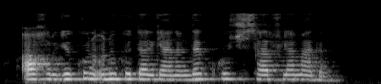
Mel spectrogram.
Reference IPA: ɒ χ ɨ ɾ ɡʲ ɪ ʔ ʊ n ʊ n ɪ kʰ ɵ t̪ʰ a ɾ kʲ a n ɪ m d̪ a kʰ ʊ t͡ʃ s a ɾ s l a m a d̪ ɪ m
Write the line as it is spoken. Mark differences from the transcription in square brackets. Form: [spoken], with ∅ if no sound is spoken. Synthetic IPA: ɒ χ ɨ ɾ ɡʲ ɪ [k] ʊ n ʊ n ɪ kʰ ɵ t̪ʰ a ɾ [ɡʲ] a n ɪ m d̪ a kʰ ʊ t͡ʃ s a ɾ [f] l a m a d̪ ɪ m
